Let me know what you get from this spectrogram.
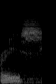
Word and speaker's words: Rhys: R-H-Y-S? – Yeah. – I think that's how you pronounce it. – Reese. – Yeah, it is. Yeah. – It's R-H-Y-S. – Y-S. – Yeah, that's Reese.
